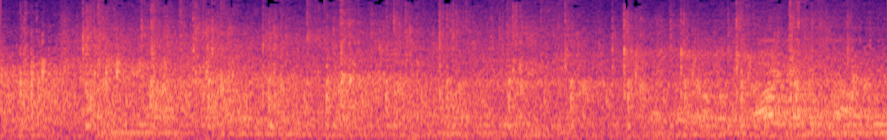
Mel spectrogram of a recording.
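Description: Several men's voices shouting and talking across an indoor sports hall, with scattered short sharp taps and a brief rising call near the end.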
